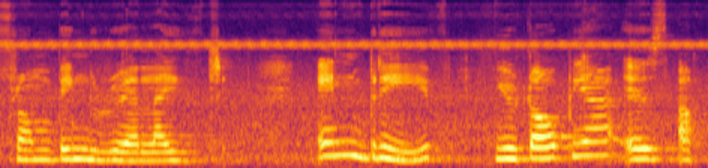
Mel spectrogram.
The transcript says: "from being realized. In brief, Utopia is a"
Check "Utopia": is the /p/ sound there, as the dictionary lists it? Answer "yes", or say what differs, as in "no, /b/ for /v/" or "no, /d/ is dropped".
yes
